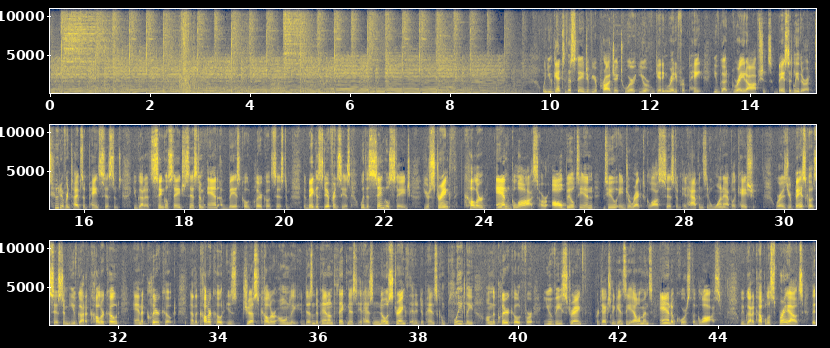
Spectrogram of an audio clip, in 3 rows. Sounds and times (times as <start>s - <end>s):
Speech: 9.8s - 45.9s.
